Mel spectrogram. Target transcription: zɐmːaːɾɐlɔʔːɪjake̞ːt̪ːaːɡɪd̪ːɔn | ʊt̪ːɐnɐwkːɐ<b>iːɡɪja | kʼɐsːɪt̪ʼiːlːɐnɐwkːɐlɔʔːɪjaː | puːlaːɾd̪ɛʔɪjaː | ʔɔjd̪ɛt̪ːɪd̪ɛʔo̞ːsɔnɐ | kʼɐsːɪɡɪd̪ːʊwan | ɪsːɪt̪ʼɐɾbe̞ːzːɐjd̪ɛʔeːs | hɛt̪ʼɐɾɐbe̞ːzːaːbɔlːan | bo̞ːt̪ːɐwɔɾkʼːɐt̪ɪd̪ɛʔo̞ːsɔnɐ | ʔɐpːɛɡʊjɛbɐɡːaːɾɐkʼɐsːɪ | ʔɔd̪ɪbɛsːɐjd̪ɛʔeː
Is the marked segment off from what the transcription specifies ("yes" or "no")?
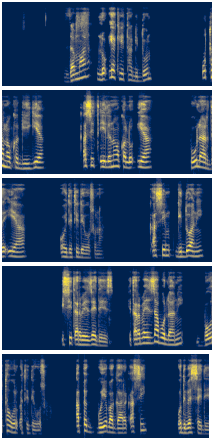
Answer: yes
